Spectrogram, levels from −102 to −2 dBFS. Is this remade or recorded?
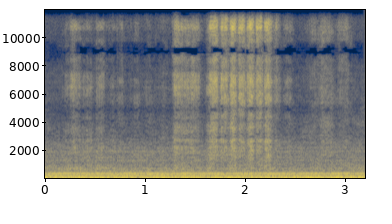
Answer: remade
